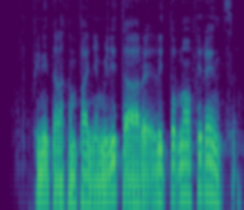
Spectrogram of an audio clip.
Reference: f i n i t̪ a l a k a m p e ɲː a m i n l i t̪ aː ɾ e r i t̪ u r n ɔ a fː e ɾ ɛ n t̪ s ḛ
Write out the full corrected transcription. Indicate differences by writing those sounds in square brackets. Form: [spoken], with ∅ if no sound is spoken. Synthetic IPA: f i n [iː] t̪ a l a k a m p [a] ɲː a m i [∅] l i t̪ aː ɾ e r i t̪ [o] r n ɔ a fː [i] ɾ ɛ n t̪ s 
